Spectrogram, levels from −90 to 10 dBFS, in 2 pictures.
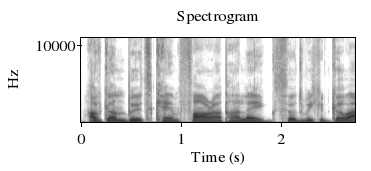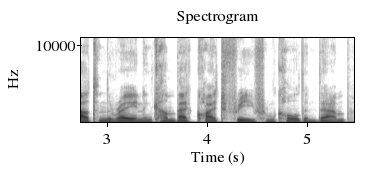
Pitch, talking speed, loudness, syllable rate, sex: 135 Hz, 285 wpm, -18 LUFS, 5.1 syllables/s, male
